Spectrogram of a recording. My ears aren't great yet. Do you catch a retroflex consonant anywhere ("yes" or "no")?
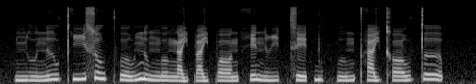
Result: no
